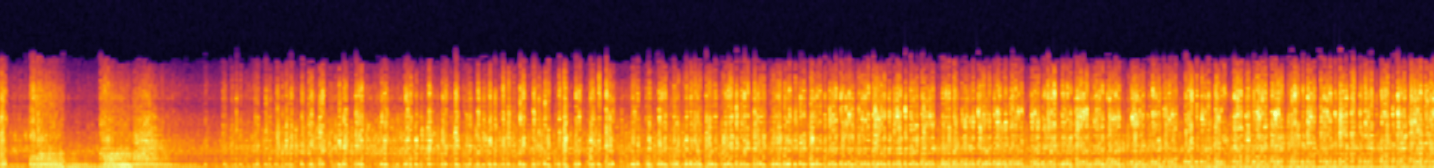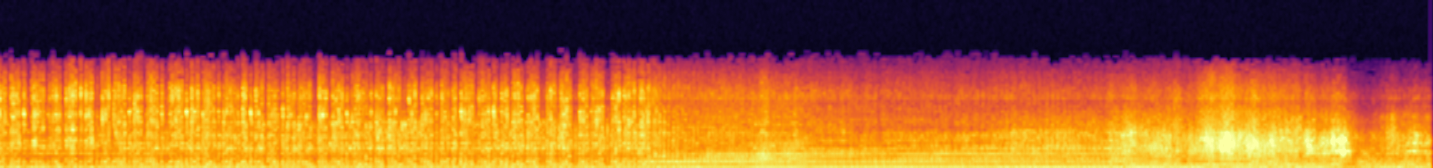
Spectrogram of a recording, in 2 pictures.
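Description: A twin-turbo Mustang drag car's engine on the starting line. It is blipped at first, then runs at a steady, even note for most of the time. Near the end it is revved up and held at a higher pitch twice with a dip between, as the car stages for its launch.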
